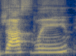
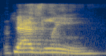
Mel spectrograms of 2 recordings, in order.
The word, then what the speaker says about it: Jasleen: so we have now I'm saying Joceline is that how you pronounce her name first Lisa Jasleen jazzleen okay Jasleen Simmons and we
